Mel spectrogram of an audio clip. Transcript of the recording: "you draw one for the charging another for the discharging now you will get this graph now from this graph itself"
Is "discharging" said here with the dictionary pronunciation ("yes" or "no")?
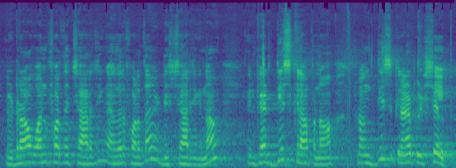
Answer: yes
